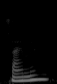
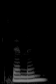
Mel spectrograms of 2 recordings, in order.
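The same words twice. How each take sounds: First: Simon with a long i, "SIGH-mun"; long-i pronunciation. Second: Simon with a short i, "SIM-un"; short-i pronunciation. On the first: Reader unsure of a surname, Simon said as SIGH-mun. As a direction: ask "Simon?" as SIGH-mun, rhyming with diamond. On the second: Reader trying the surname another way, Simon said as SIM-un. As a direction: ask "Simon?" as SIM-un, like Simmons. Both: Shown as a demonstration. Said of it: "I hate English. One of those".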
